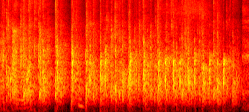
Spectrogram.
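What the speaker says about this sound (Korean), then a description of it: "신부님께 큰 박수 부탁드리겠습니다" A round of applause from a small group after a priest's lecture, dense clapping that starts abruptly and continues steadily for a few seconds before easing slightly.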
